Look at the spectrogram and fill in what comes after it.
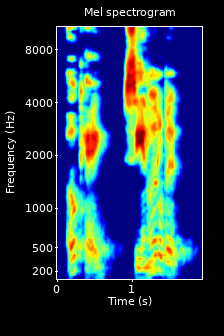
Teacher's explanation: it's a positive idea intonation goes down at the end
